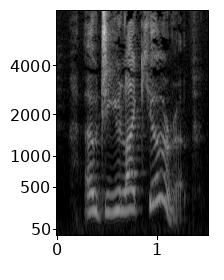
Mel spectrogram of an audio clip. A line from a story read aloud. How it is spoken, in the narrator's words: She exclaimed surprisingly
